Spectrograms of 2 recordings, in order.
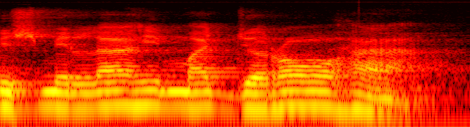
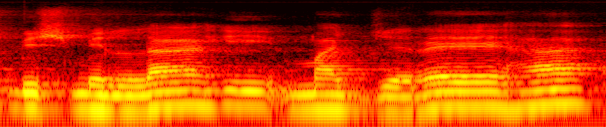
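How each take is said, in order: First: The syllable after r has an open 'a' vowel. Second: The syllable after r has an 'e' vowel. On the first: The speaker calls it wrong. "Jangan baca" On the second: The speaker calls it right. "tapi harus"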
